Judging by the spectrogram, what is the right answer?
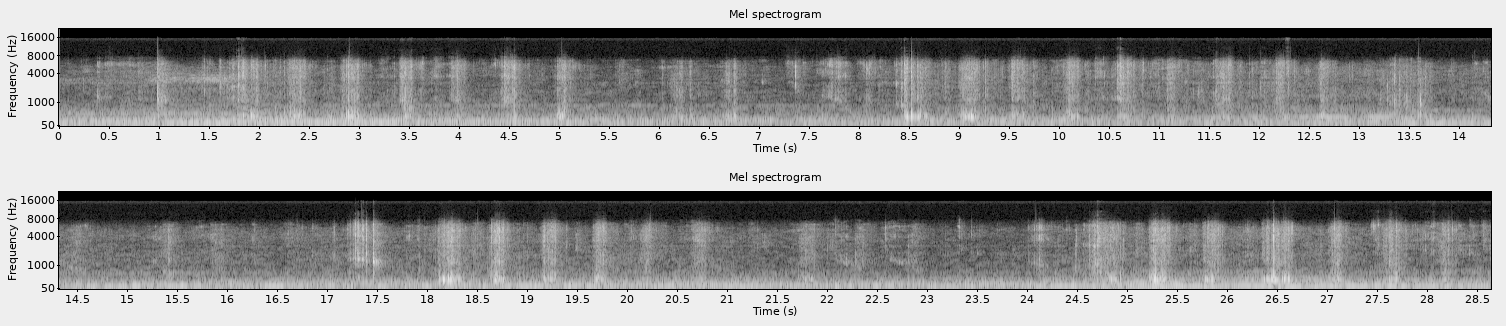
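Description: A person biting and chewing fluffy, frosty ice chunks close to the microphone: many sharp, crisp crunches, coming in clusters with short lulls between.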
